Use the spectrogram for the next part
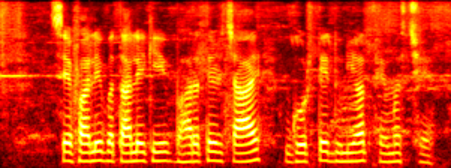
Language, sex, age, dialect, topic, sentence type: Magahi, male, 18-24, Northeastern/Surjapuri, agriculture, statement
